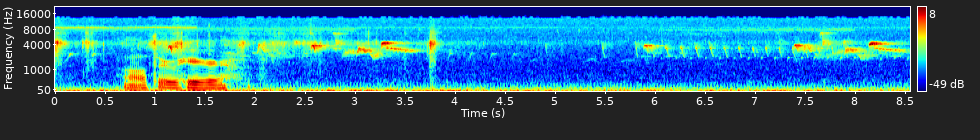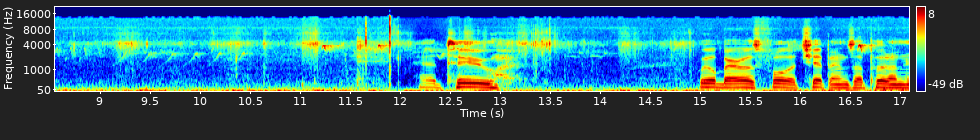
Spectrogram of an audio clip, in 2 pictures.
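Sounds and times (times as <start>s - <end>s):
low steady background noise: 0.0s - 17.0s
songbirds chirping: 0.0s - 17.0s
bird trill: 2.0s - 14.7s.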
